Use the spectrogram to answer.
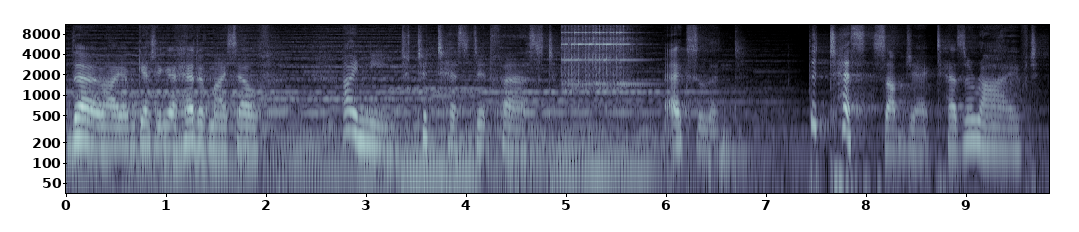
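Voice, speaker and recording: A woman playing a cold, condescending mad scientist villain in an audio drama, with a haughty, measured manner and false sweetness, in a reverberant space. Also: lowish voice, music in the background. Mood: triumphant, scheming. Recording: long reverberant hall echo.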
